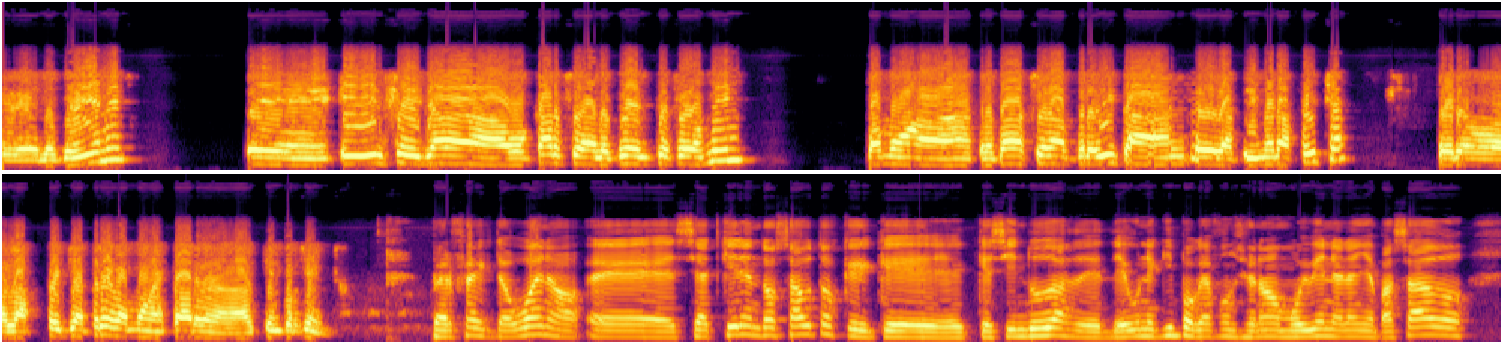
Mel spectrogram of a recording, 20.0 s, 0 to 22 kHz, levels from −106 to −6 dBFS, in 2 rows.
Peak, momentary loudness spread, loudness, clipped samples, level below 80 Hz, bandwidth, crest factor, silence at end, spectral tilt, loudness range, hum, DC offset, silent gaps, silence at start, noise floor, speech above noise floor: 0 dBFS; 8 LU; -9 LUFS; under 0.1%; -56 dBFS; 7.6 kHz; 10 dB; 0.3 s; -5 dB/octave; 5 LU; none; under 0.1%; none; 0 s; -85 dBFS; 76 dB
